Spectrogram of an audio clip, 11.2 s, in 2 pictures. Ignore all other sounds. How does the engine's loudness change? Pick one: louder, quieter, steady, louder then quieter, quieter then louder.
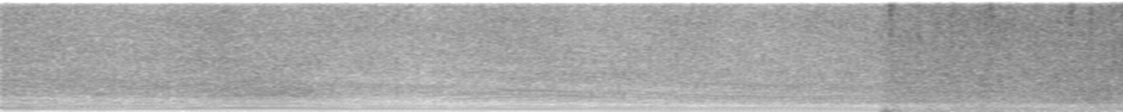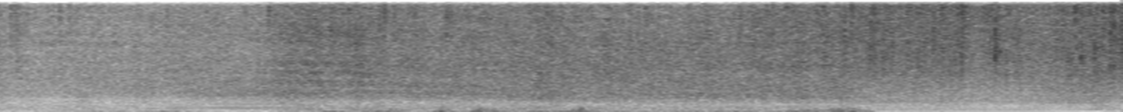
louder.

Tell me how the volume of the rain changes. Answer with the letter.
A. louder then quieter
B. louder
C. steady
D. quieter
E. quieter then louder
B.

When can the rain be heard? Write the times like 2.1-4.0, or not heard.
4.4-11.1.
